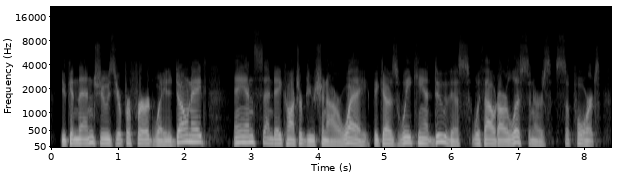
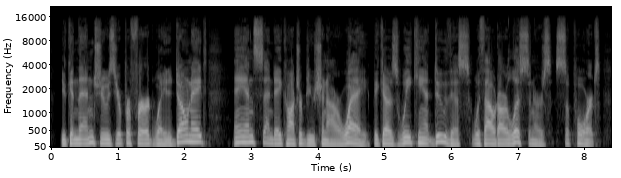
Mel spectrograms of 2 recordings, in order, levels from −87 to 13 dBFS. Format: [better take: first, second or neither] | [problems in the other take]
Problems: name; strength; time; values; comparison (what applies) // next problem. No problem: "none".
second | muffled; very; fading above 1.5 kHz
